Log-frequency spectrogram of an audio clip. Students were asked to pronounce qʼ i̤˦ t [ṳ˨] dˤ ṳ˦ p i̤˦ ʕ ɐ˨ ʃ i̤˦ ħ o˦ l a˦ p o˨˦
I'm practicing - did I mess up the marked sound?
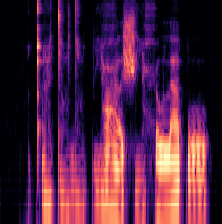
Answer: yes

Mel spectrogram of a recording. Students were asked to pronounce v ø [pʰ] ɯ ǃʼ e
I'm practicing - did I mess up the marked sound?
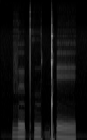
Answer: no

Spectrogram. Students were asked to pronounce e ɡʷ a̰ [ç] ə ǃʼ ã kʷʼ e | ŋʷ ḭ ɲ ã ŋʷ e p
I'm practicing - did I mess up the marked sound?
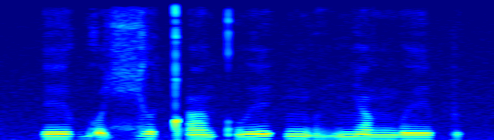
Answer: no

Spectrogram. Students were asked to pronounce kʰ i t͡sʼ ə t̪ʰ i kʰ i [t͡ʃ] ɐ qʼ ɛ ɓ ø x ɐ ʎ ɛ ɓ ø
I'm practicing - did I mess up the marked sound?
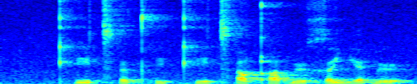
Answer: yes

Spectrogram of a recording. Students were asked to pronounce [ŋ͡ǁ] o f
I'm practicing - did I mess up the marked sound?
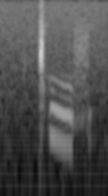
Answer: yes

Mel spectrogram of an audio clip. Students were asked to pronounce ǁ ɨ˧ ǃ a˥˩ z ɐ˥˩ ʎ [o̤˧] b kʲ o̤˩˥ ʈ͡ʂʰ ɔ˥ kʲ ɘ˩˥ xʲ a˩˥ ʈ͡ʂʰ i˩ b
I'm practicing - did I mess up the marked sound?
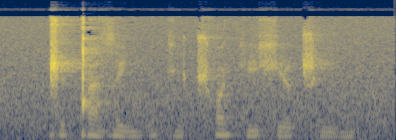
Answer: yes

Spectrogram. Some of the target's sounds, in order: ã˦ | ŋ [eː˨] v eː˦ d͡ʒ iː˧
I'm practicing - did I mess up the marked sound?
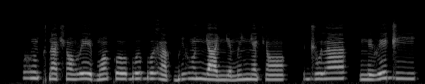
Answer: yes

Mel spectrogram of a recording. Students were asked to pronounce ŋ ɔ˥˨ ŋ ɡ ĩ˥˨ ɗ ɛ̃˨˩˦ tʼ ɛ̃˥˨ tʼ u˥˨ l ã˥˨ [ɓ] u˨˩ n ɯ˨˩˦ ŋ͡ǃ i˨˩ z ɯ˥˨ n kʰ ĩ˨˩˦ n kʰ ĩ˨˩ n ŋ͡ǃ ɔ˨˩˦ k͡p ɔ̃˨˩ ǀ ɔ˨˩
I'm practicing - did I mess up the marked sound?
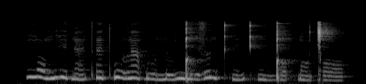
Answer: no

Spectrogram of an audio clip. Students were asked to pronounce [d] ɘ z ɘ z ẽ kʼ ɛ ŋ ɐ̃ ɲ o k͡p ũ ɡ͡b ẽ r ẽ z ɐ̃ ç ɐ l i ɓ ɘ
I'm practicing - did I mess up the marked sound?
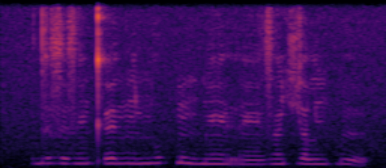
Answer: no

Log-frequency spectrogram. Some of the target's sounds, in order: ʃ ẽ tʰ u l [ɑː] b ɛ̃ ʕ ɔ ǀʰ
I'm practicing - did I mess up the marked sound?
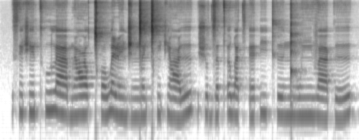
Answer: yes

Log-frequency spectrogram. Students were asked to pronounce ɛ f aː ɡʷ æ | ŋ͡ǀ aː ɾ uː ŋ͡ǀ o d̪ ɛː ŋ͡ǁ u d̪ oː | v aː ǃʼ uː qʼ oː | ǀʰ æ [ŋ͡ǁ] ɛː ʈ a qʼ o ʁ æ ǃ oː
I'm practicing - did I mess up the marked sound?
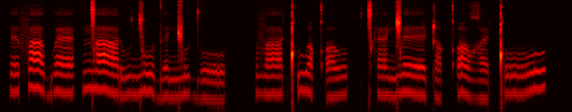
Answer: no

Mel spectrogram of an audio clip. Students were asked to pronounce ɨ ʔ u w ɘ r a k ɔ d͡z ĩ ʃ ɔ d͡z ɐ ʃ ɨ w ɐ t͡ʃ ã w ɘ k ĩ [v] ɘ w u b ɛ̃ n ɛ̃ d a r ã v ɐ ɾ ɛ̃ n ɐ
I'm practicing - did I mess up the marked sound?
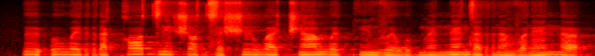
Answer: no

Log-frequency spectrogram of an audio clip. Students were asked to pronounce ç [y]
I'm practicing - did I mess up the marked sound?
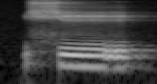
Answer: yes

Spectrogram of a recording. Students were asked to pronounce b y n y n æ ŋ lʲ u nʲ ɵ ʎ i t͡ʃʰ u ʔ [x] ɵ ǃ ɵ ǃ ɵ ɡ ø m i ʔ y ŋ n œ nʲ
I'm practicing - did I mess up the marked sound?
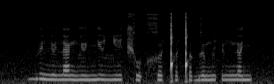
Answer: no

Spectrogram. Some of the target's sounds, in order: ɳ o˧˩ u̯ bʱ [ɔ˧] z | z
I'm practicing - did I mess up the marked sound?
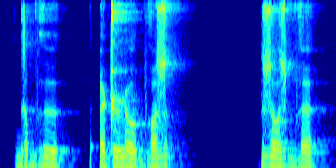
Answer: no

